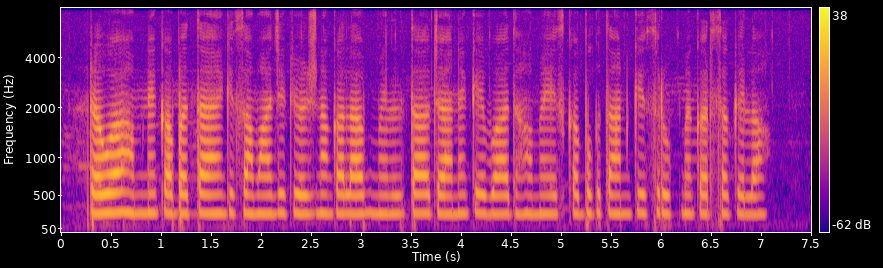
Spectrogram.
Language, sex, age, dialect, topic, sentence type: Magahi, female, 18-24, Southern, banking, question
